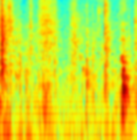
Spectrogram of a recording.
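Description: A sharp click, then a few light taps: a miniature pinscher's claws on a hard painted floor as it comes down from a front-leg handstand onto all four feet.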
